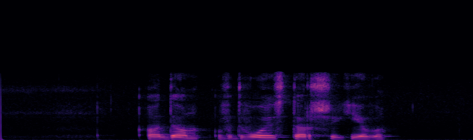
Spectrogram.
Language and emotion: Russian, neutral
